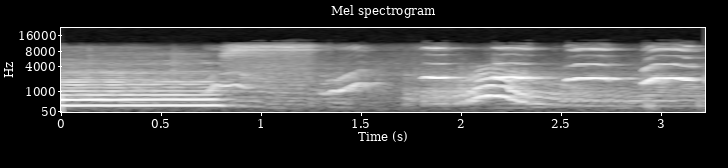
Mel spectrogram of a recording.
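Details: Three-week-old puppies of Buttercup, 2015: a voice speaks first, then high rising-and-falling whines arc upward, followed by a run of short squeaky whimpers repeated about every half second.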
